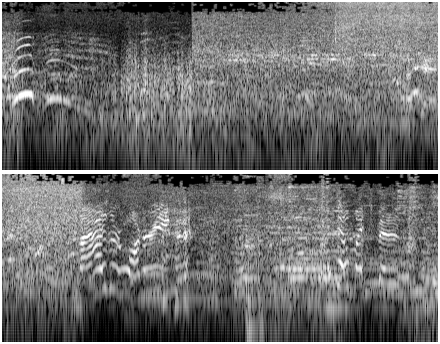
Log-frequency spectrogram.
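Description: Riders screaming and whooping on a mine-train roller coaster, over the steady rush of the moving train. There is a burst of screams at the start and another about five seconds in.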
